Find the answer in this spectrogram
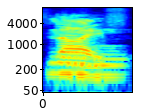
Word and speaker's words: knife: saying well gory that's knife you don't pronounce the k right and then we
